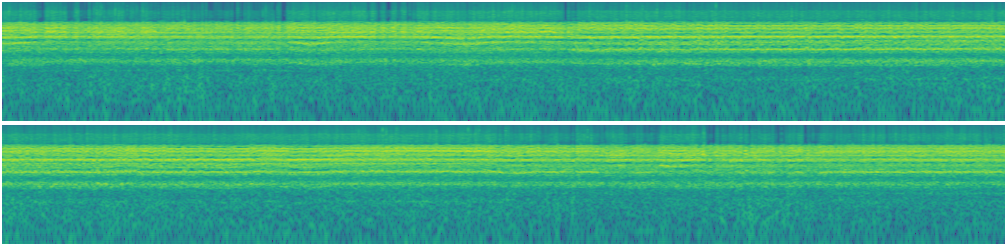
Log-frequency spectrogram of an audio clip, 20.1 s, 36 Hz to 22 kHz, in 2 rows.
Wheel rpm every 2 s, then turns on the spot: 230, 230, 220, 210, 210, 210, 220, 230, 220, 230.
none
